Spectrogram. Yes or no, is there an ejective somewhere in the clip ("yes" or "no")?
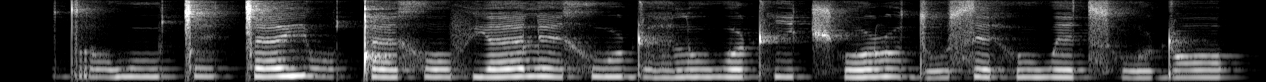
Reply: no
